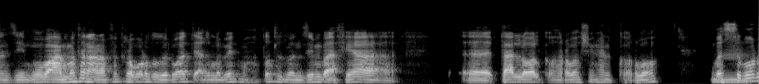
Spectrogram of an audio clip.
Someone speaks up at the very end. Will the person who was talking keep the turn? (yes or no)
yes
